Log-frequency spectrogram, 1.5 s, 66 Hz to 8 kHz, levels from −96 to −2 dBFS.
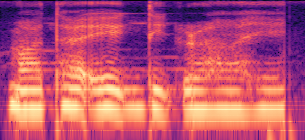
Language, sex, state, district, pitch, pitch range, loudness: Hindi, female, Arunachal Pradesh, Lower Dibang Valley, 185 Hz, 180-185 Hz, -13 LUFS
